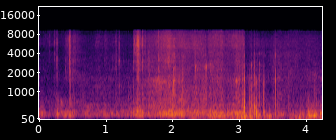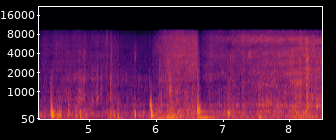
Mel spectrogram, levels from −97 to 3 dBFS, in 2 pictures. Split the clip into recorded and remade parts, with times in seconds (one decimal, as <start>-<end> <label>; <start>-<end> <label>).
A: 0.0-8.5 remade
